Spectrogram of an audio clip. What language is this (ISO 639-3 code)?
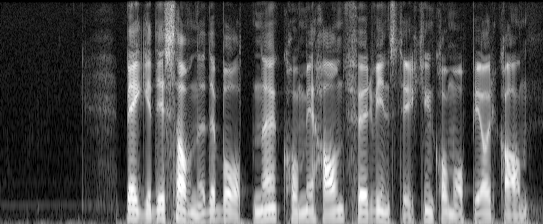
nor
